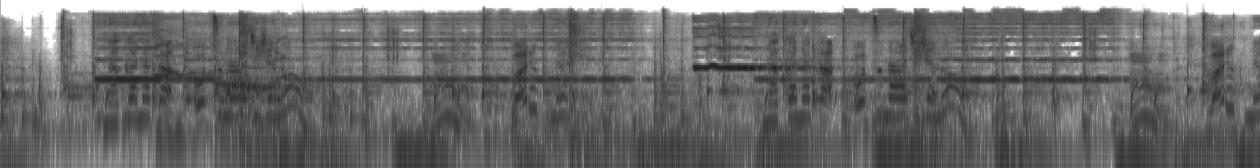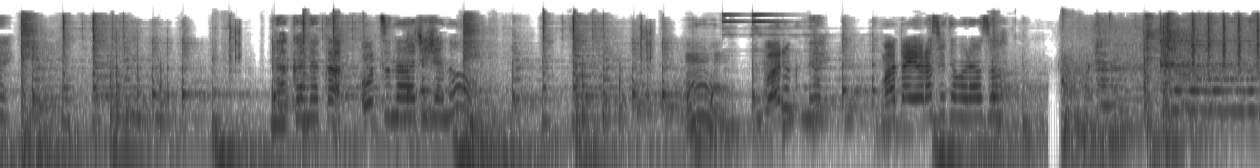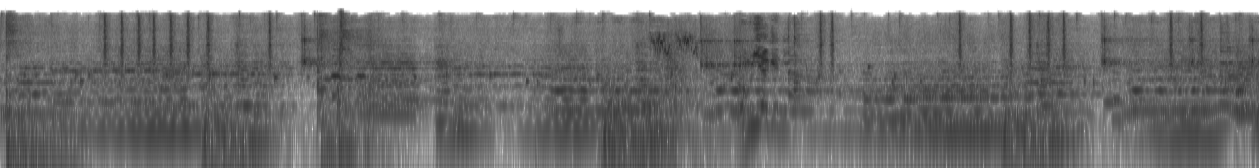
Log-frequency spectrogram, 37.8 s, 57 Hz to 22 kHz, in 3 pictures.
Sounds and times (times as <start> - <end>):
Music: 0.0 - 37.7
Speech: 11.3 - 12.7, 21.4 - 22.7.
